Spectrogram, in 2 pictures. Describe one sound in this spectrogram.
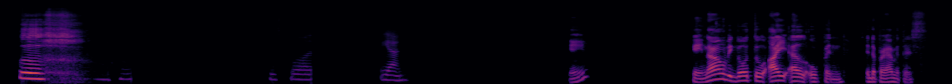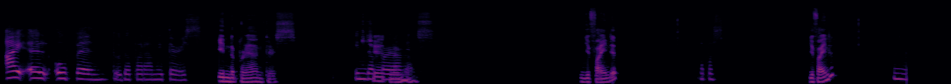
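A young woman talks with animation through a microphone, in bursts with pauses.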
